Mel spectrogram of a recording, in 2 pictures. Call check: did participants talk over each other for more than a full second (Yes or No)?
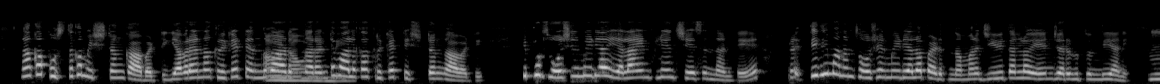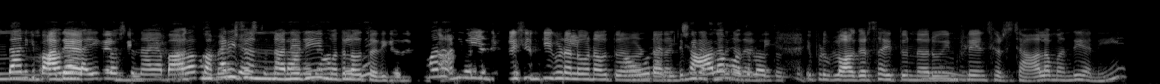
Yes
